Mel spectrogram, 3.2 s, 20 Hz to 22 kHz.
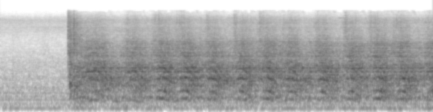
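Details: Dodge Coronet R/T 440 engine on a run stand, fuel pumped up and oil pressure present: starter cranks evenly for three seconds and it never fires; no spark because of a faulty coil.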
